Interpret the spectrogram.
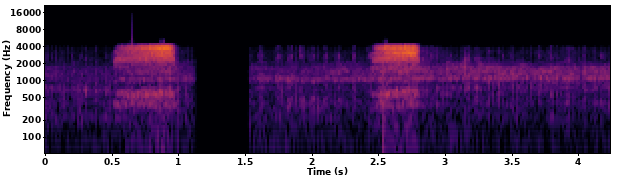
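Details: Owlet in a nest box after a mouse delivery, night of May 19, 2017, letting out two coarse hissing screeches two seconds apart, with a brief gap of silence between them.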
